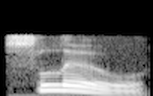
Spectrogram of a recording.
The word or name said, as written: slew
